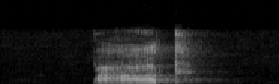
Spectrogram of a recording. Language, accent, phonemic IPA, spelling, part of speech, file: German, Austria, /baːt/, Bad, noun, De-at-Bad.ogg
- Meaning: 1. bath 2. bathroom 3. pool, baths 4. spa; (health) resort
